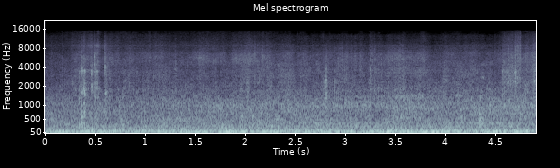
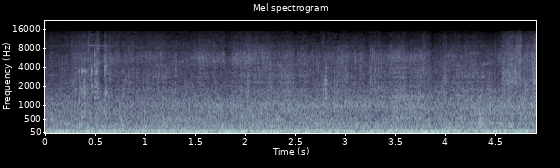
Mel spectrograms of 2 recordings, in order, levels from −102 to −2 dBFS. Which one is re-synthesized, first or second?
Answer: first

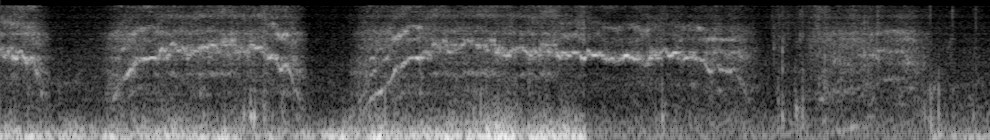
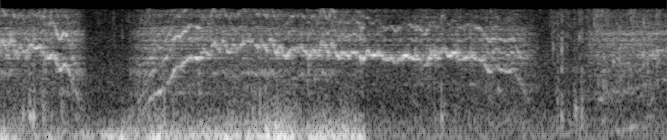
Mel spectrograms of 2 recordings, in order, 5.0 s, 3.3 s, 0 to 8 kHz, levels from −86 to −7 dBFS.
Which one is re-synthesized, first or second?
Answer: first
